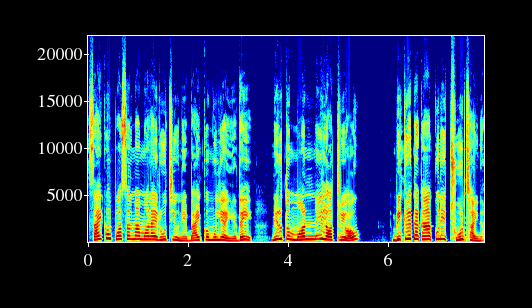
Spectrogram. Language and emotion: Nepali, sad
